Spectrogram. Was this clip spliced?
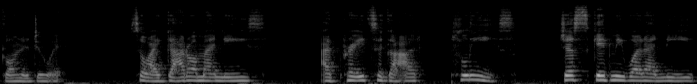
yes; 1 cut; at 4.4 s

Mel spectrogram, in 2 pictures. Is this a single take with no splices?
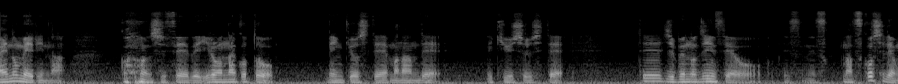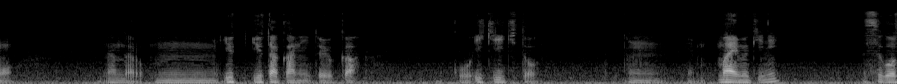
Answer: yes; 0 cuts

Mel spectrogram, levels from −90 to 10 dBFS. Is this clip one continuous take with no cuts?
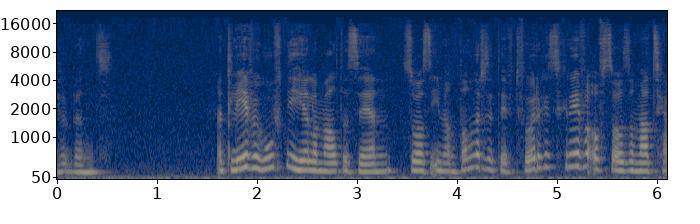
no; 1 cut; at 1.6 s

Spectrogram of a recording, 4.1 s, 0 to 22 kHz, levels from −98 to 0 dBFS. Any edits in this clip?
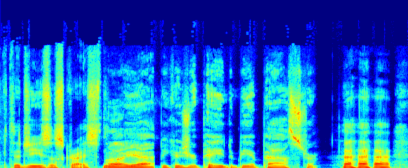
yes; 1 cut; at 1.5 s

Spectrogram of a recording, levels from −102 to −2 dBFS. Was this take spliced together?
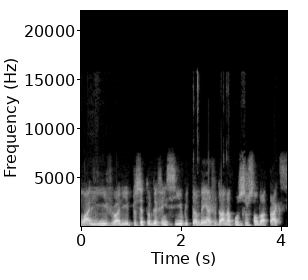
no; 0 cuts

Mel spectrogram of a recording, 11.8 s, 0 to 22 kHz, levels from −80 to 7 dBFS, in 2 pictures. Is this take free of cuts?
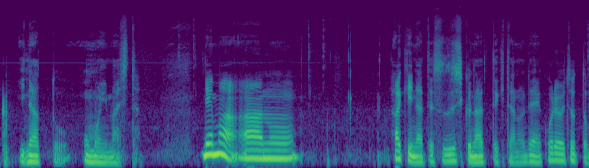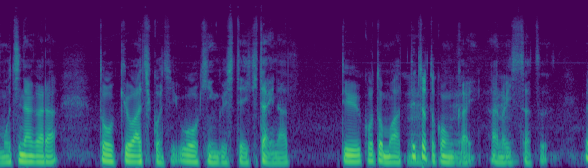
no; 1 cut; at 3.9 s

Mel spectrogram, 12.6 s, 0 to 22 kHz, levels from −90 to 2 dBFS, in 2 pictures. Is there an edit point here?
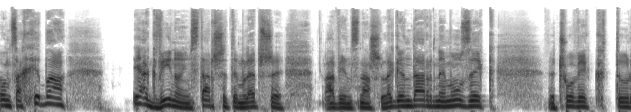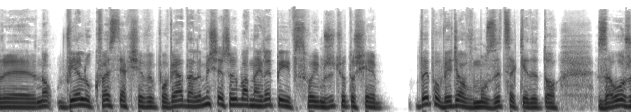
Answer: yes; 1 cut; at 3.1 s

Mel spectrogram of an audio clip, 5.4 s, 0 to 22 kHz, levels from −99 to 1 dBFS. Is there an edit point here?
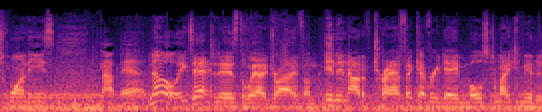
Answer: yes; 2 cuts; at 1.0 s, 2.1 s

